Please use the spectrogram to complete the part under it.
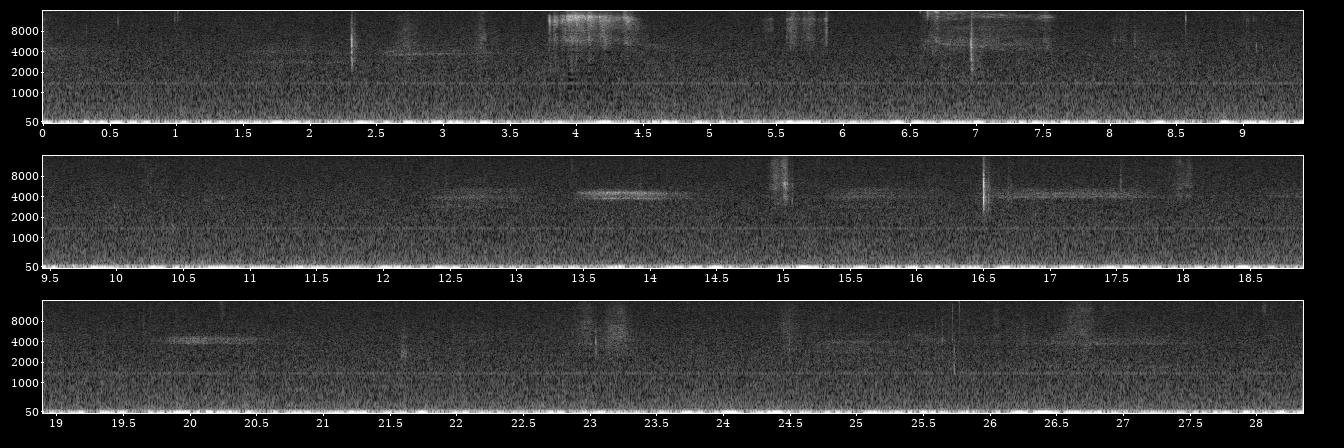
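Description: Small clay figures tap and rustle softly on a tabletop.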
